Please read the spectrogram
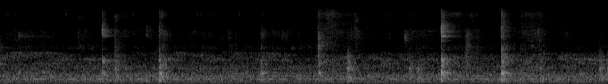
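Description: Metal spoon stirring a thick chicken and mascarpone mixture in a copper mixing bowl, with soft scrapes and light irregular clinks against the bowl about once a second.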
